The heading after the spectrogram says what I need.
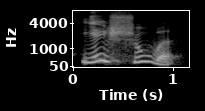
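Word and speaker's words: ישוע: então venha comigo Então a maneira que se pronuncia a palavra Jesus ao hebraico é Yeshua Então como você está falando Yeshua você tá pronunciando Jesus no hebraico também temos na Bíblia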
